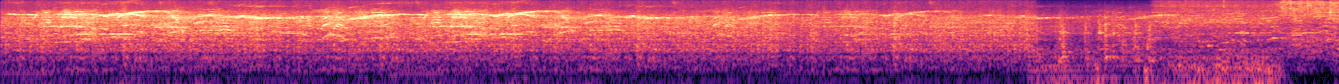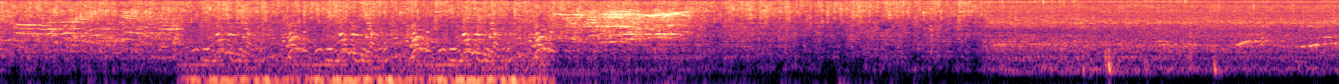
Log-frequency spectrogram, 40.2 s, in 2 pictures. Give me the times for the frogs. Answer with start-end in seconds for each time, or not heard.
not heard.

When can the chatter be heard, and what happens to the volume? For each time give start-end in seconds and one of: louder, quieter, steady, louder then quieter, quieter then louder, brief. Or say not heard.
0.0-30.7 quieter then louder.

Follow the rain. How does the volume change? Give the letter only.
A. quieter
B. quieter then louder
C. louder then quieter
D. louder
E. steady
E.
